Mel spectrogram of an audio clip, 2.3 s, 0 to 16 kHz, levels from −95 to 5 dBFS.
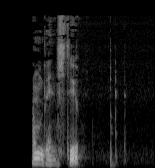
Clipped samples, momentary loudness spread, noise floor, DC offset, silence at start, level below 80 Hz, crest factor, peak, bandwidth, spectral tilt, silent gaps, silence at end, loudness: under 0.1%; 4 LU; -69 dBFS; under 0.1%; 0.5 s; -66 dBFS; 22 dB; -16 dBFS; 11.5 kHz; -4.5 dB/octave; none; 1.15 s; -33 LUFS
